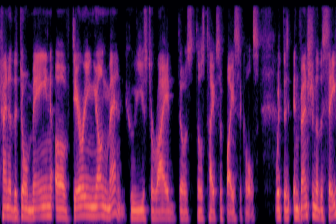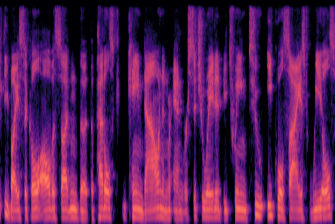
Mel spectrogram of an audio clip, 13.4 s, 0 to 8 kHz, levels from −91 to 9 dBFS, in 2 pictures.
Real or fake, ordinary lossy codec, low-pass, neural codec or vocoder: real; MP3, 64 kbps; 7.2 kHz; none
